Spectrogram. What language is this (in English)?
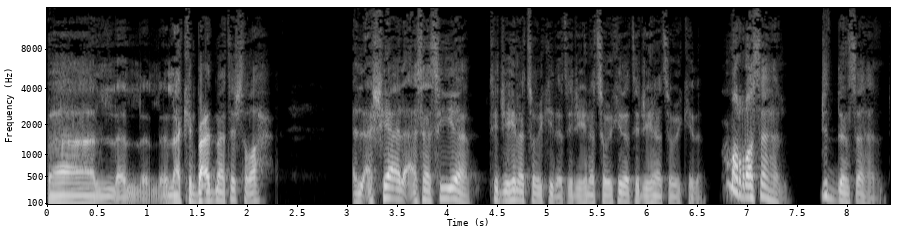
Arabic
